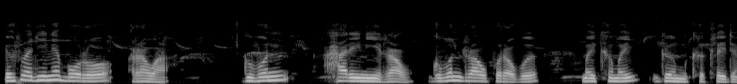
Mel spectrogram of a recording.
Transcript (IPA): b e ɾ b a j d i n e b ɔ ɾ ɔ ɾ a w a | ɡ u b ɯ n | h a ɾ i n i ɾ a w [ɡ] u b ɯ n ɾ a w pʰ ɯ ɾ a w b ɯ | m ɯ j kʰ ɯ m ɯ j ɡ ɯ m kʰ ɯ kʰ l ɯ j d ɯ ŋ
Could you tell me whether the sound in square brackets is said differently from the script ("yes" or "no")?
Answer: no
